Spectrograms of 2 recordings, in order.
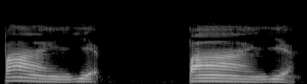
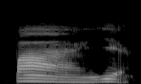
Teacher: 半 fourth tone. 夜 fourth tone. Both are falling tones.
